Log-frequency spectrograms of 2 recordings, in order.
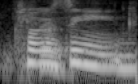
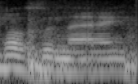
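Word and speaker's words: cloisonné: Cloisine. Cloisonne. Cloisonne. Cloisonne. Is that cloisonne, Gemma? No, it's cloisonne, darling.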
